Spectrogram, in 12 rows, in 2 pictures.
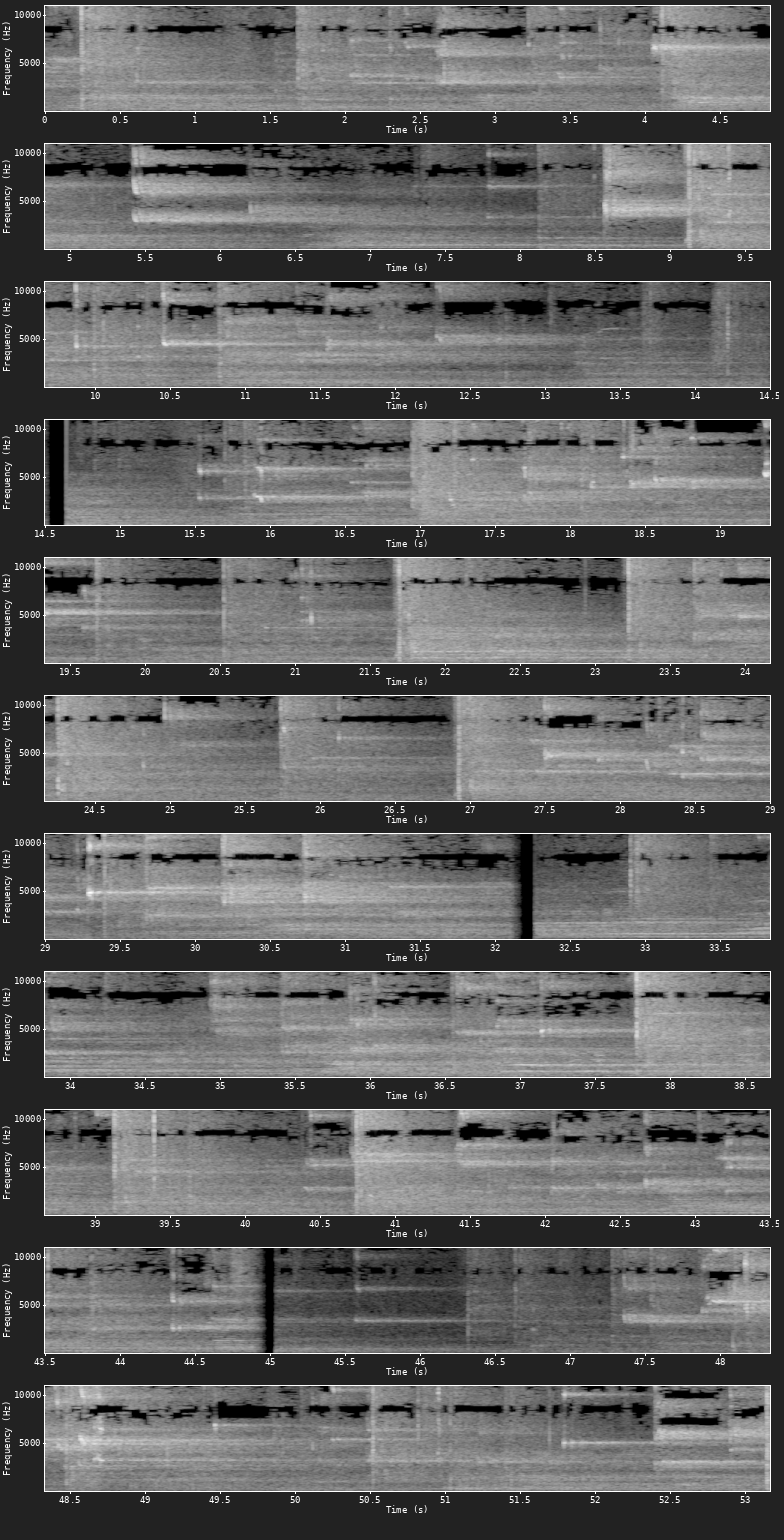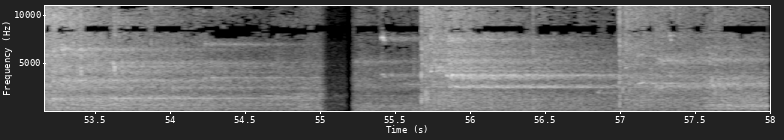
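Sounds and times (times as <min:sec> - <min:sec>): shoes squeaking on court floor: 0:01.6 - 0:06.6, 0:07.8 - 0:14.4, 0:15.5 - 0:21.3, 0:23.4 - 0:32.1, 0:40.4 - 0:45.0, 0:45.6 - 0:54.6, 0:55.3 - 0:57.8
racket hitting shuttlecock: 0:09.1 - 0:11.1, 0:20.5 - 0:22.3, 0:23.2 - 0:24.8, 0:26.9 - 0:27.4, 0:37.7 - 0:40.0, 0:40.7 - 0:41.8, 0:55.6 - 0:57.3.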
